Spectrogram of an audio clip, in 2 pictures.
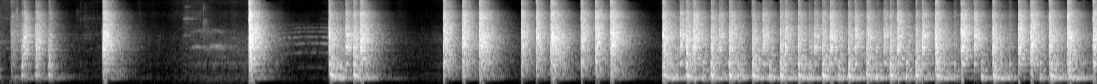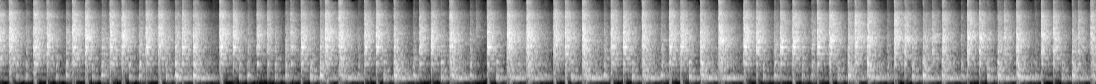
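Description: Background music of drumming: a few scattered drum strokes with short silences between them, then from about six and a half seconds in, fast continuous drumming.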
